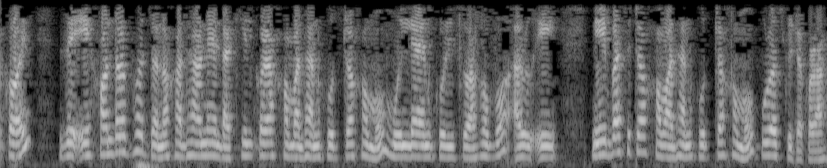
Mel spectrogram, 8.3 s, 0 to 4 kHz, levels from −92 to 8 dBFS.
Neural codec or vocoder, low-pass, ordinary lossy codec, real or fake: none; 3.6 kHz; none; real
